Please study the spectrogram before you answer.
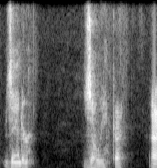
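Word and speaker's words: Xoey: uh north carolina to zoe hawk yeah okay i did not know that spelled with an x okay x-o-e-y and she ended up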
